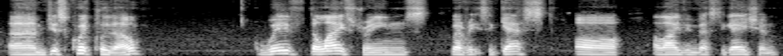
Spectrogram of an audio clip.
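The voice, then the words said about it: Hoarse, strained voice. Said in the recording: “my throat's gone. My voice is gone.”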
